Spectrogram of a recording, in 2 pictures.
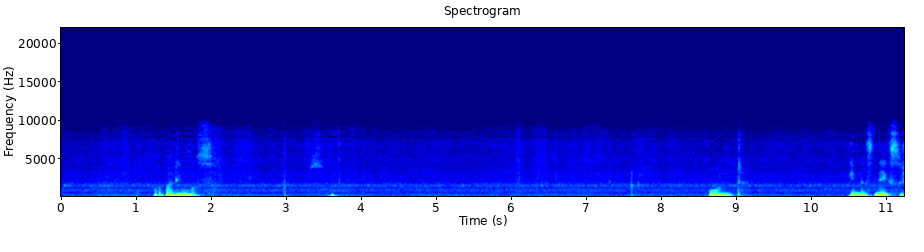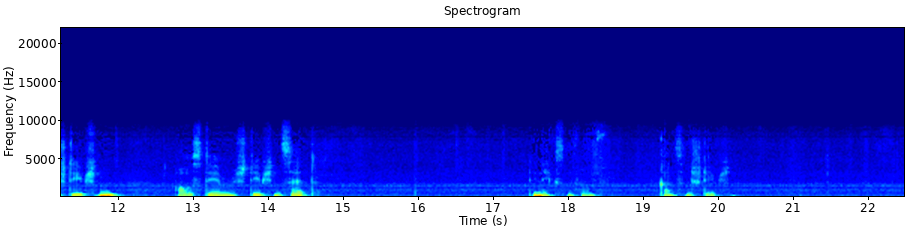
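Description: A crochet hook softly rustles through yarn.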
